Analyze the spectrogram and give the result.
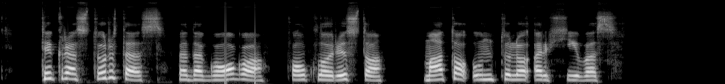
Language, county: Lithuanian, Kaunas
